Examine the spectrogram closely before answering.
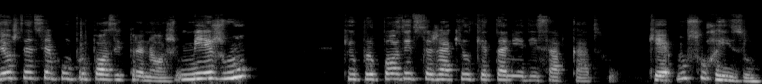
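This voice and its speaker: This woman's high voice moves through very wide pitch swings. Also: moderate pace. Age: 60s. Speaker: family constellations therapist. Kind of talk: casual livestream conversation. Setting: online live stream.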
